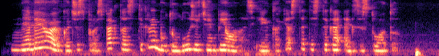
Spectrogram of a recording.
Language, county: Lithuanian, Vilnius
